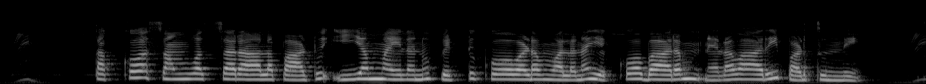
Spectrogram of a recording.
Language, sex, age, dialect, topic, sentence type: Telugu, female, 25-30, Central/Coastal, banking, statement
